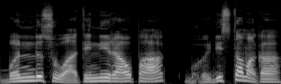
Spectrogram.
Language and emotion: Goan Konkani, fearful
